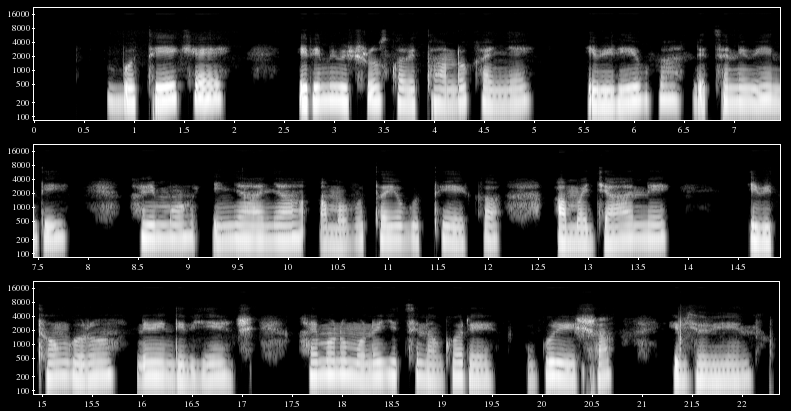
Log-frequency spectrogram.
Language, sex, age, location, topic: Kinyarwanda, female, 25-35, Nyagatare, finance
